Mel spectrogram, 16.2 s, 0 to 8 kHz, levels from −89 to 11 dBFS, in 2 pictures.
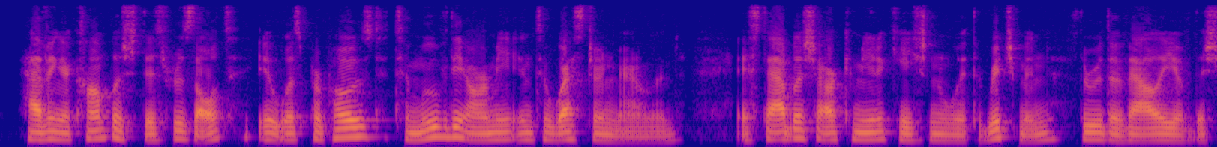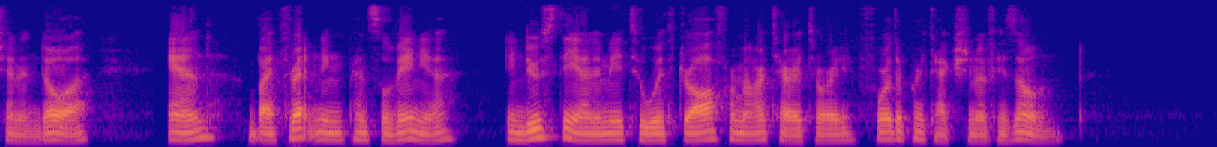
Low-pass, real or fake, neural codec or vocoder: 7.2 kHz; real; none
